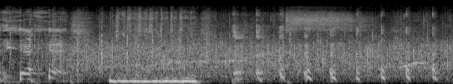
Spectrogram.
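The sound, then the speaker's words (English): A crowd applauds with a steady wash of clapping, overlaid with scattered voices and cheers. A low hum briefly sounds partway through. “Hold the applause.”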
